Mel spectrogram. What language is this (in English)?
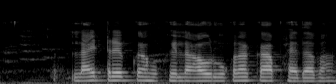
Bhojpuri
